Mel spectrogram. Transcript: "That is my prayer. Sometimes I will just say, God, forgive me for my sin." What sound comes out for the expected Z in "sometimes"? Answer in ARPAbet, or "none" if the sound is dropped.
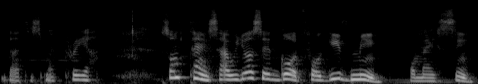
S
